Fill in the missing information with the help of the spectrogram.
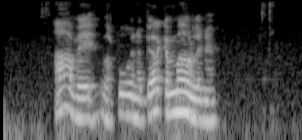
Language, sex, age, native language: Icelandic, male, 30-39, Icelandic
